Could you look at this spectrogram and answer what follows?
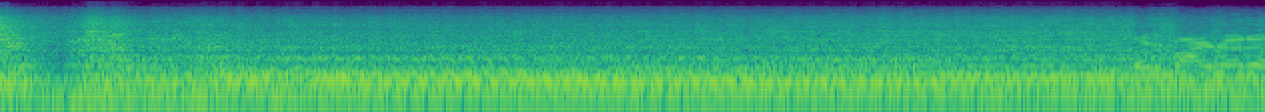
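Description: Car engine with FiTech fuel injection starting cold on a cool Florida morning and settling into a steady idle, a loud continuous low rumble with a rev blip near the end, under overlapping talk.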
